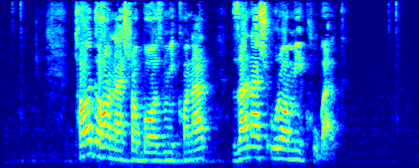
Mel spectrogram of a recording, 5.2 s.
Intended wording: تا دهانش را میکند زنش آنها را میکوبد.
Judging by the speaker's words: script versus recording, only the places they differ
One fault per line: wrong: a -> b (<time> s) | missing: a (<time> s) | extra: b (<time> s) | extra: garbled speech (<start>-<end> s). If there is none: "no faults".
extra: باز (1.7 s)
wrong: آنها -> او (3.4 s)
